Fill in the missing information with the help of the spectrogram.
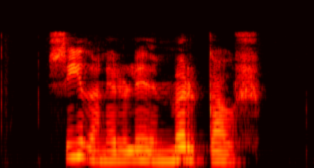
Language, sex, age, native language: Icelandic, female, 10, Icelandic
